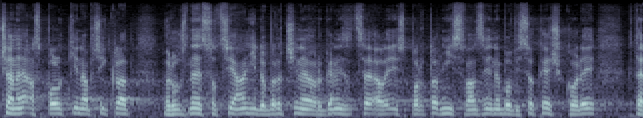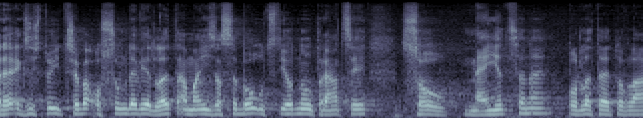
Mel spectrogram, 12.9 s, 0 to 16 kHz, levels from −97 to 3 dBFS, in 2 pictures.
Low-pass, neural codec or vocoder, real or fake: 14.4 kHz; vocoder, 44.1 kHz, 128 mel bands, Pupu-Vocoder; fake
